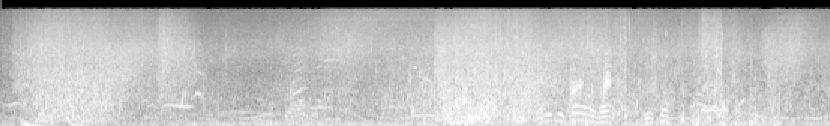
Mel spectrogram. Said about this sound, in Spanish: Lo primero, oriento el micrófono al agua del mar. Así es como hoy escuchamos los que estamos aquí y disfrutáis a través de las ondas, los que estáis conectados a la radio, el mar Mediterráneo. Así es como suena hoy la playa de Salobreña.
